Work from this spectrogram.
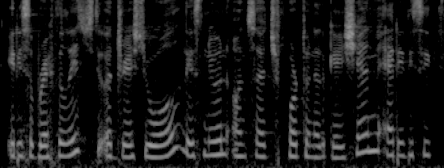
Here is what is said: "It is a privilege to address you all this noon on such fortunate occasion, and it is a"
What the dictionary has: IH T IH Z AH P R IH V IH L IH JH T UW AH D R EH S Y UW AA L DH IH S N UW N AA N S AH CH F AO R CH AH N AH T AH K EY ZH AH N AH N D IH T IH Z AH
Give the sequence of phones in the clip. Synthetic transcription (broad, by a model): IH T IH S AH B R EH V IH L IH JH T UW AH D R EH S Y UW AA L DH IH S N UW N AA N S AH CH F AO R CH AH N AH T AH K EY SH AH N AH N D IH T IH S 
